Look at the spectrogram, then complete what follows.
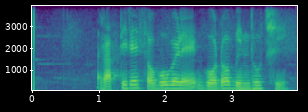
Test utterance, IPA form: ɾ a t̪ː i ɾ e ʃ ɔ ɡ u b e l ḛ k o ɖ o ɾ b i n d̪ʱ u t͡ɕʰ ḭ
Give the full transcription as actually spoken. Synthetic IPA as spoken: ɾ a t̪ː i ɾ e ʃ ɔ b u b e ɭ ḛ ɡ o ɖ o b i n d̪ʱ u t͡ɕʰ ḭ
